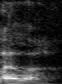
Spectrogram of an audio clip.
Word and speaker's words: Elah: Is it Ela or Ella? Well, you could say either. Whatever. Paul says either.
